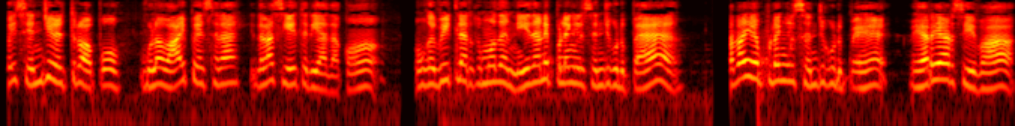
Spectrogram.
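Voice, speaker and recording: A woman voicing a sharp-tongued cartoon mother who nags and scolds her family nonstop. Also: sits high, no echo. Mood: scolding. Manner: nagging, rapid-fire scolding. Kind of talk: cartoon dub acting.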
